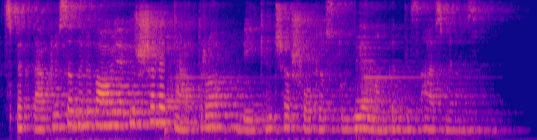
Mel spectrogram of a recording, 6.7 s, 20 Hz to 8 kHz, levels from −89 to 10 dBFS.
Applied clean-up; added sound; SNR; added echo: neural separator model SepFormer DNS4.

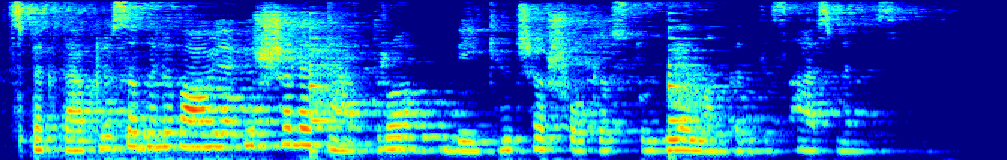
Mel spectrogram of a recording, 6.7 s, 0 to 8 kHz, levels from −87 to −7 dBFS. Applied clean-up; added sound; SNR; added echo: classical method WPE with log-MMSE.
